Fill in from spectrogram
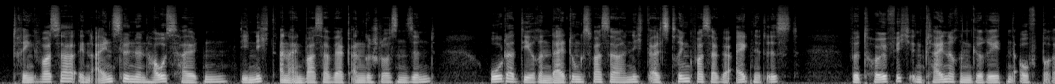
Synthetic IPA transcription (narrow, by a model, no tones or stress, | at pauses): tʁ̥ɪŋkv̥asɐʔɪnʔa̰ɪnt͡sl̩nənɦaʊshaltn̩d̥iːnɪçtana̰ɪnvasɐvɛɐkʔa̰nɡəʃlɔsn̩zɪnt | ʔoːɾɐdeːʁ̞ənlaɪtʊŋsv̥asɐnɪçta̰lstʁ̥ɪŋkv̥asɐɡə̰ʔaɪɡnətɪst | v̥ɪɐthɔʏfɪçɪnkʰl̥aɪnəʁənɡəʁɛːtn̩ʔa̰ʊfb̥əʁa̰ɪ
